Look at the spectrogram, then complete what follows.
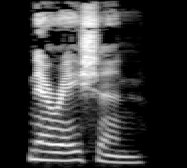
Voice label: narration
